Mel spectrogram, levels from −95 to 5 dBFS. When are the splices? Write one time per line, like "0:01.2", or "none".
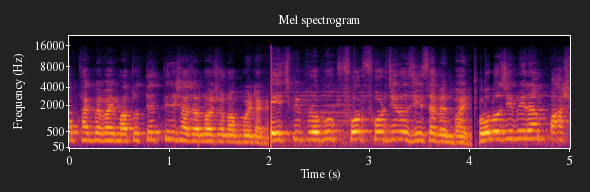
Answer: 0:02.0
0:04.0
